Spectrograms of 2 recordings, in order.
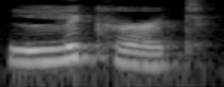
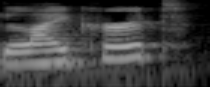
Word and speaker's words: Likert: Another type of closed-ended response format, very common also, is called Likert response format. Sometimes people pronounce it Likert. Both pronunciations are fine, whichever one you like better.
